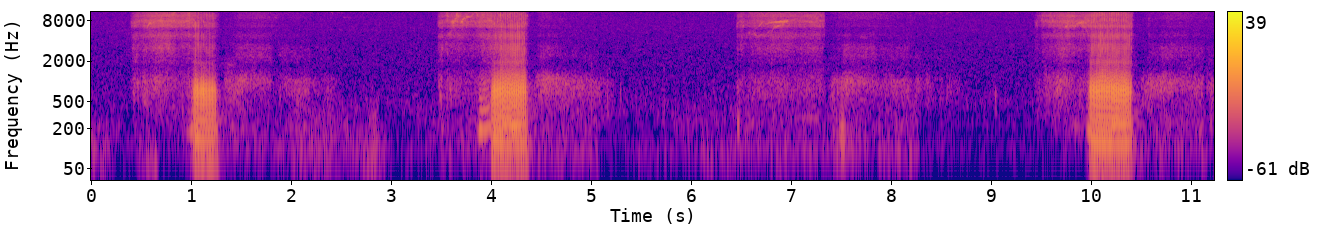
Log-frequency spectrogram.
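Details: Loud rattling snores on each inhalation, about every three seconds (roughly 20 breaths a minute), with soft exhalations between.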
